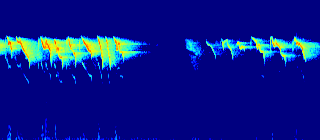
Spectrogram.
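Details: Wild-caught buxtoni oriental white-eye pours out a fast, crowded twitter of high descending notes. After a pause, a softer second phrase of similar chirps follows.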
